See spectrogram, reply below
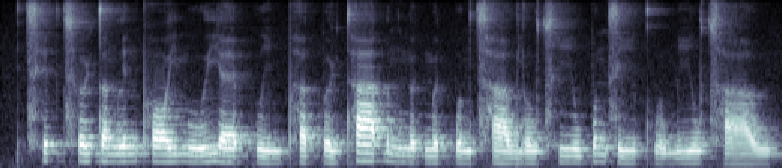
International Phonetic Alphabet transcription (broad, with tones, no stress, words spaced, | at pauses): t͡sʰɪ˧k̚ t͡sʰɵ˧ɥt̪ɐ˧ŋlɪ˧ŋpʰɔː˨˧j muː˨˥ jɛː˧p̚kʷiː˨˩ŋ pʰɐ˧k̚ pɵ˨˩ɥt̪ʰaː˥t̚ ʊ˧ŋ n̪ɵ˧t̚mɵ˧t̚pʊ˨˥ŋ t͡sʰaː˨wjo˨˧wt͡sʰiː˧w pʊ˥ŋsiː˨˧ kʷʰɐ˨wmiː˧wt͡sʰaː˨w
